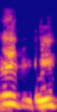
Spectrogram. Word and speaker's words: Haglund: Hagland. It's pronounced exactly the way it's spelled.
